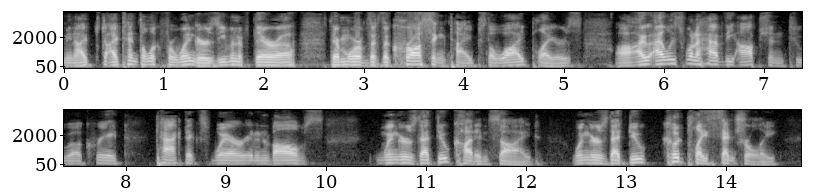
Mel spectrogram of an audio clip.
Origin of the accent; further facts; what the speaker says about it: United States; But I'm American, so it doesn't matter.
